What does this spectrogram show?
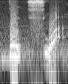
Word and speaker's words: bonsoir: Bonsoir.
